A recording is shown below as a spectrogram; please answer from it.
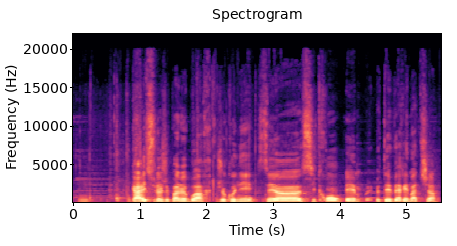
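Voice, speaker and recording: A man chatting casually to his viewers in a joking, playful way while unboxing gifts. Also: medium pitch. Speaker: youtuber opening advent calendars. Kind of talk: casual vlog chat to viewers.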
